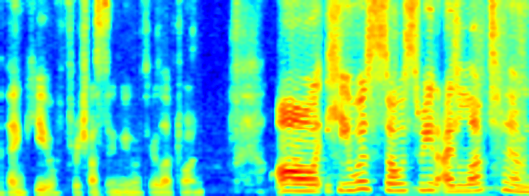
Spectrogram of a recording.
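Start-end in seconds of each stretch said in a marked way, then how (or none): 2.8-5.3 higher, louder and slow, full of affection; gushing fondness. Real, not acted. Medium gushing to Jessica about her late brother, fond. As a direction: melt over how sweet he was.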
